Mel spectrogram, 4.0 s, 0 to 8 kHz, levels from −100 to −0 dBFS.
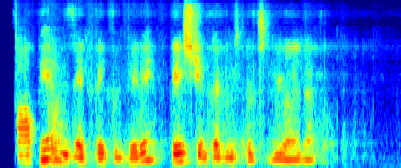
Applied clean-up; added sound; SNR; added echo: neural mask model DeepFilterNet 3.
